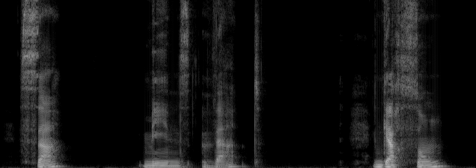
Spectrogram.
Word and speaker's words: garçon: Garçon. Garçon means boy, garçon, so it's a S sound.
